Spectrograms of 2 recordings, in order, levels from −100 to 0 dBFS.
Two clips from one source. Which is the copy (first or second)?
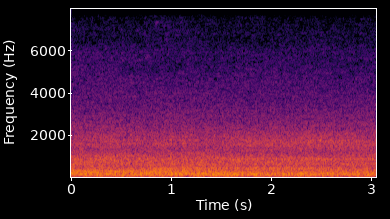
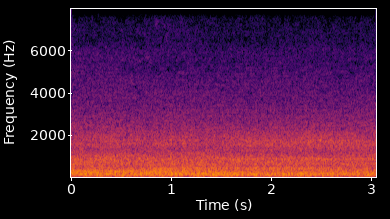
second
